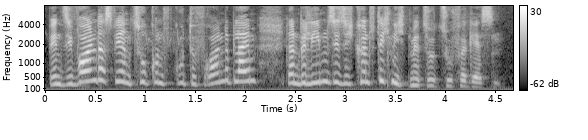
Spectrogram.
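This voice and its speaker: High-voiced, coy young woman. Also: expressive, fast, background noise. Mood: pert, teasing. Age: young adult. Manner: coy, teasing, hesitant when fibbing. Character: pert young gentlewoman posing as shy peasant girl. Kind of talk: German radio play acting.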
